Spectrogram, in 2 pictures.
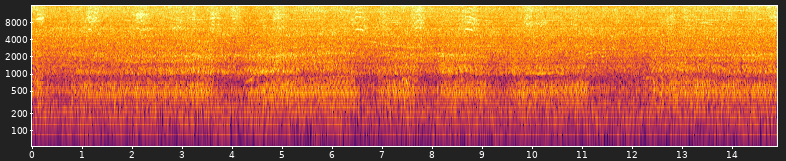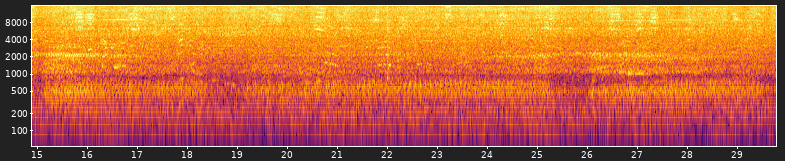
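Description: Radio-controlled model wheel loader's electric motors whining as it drives over a sand pile. They come in runs of a few seconds with short breaks, the pitch rising at the start of each run and then holding steady.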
